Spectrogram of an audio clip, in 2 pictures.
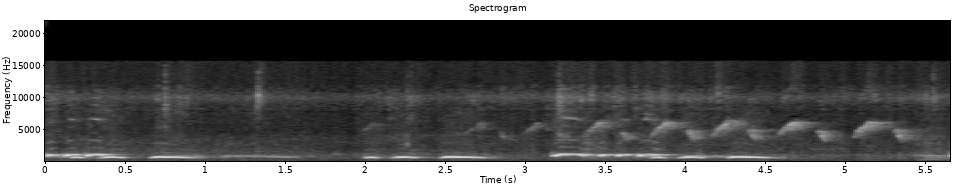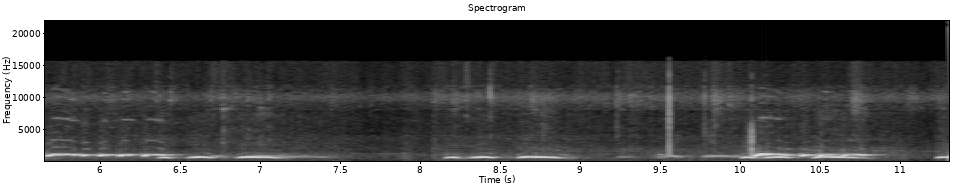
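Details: Spotted dove calling eagerly, with repeated triplets of mellow falling coos over several seconds, a higher series of short notes alongside, and a brief thin twittering overhead in the middle.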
